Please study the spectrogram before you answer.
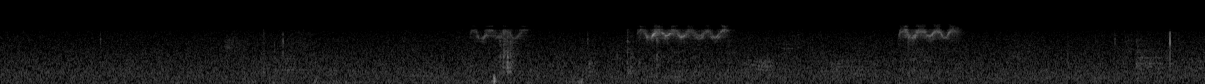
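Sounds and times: bird chirping: 4.7s - 5.4s, 6.3s - 7.4s, 9.0s - 9.7s.

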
